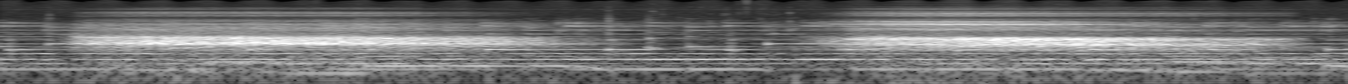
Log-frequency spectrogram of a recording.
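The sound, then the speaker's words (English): Slow, deep breathing during a guided centering exercise: two long, airy breaths, each swelling and fading over roughly two seconds, soft and steady with no talk. “Use this breath to get centered.”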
